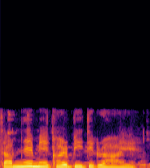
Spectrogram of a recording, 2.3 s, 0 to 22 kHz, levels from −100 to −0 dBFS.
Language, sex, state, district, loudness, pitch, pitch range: Hindi, female, Arunachal Pradesh, Longding, -12 LUFS, 250 Hz, 235-255 Hz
